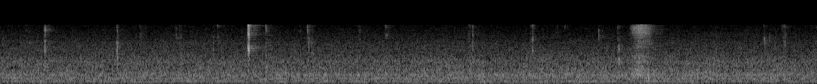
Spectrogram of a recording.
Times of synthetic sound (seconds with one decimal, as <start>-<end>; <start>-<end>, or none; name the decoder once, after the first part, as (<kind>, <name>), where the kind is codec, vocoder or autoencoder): none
